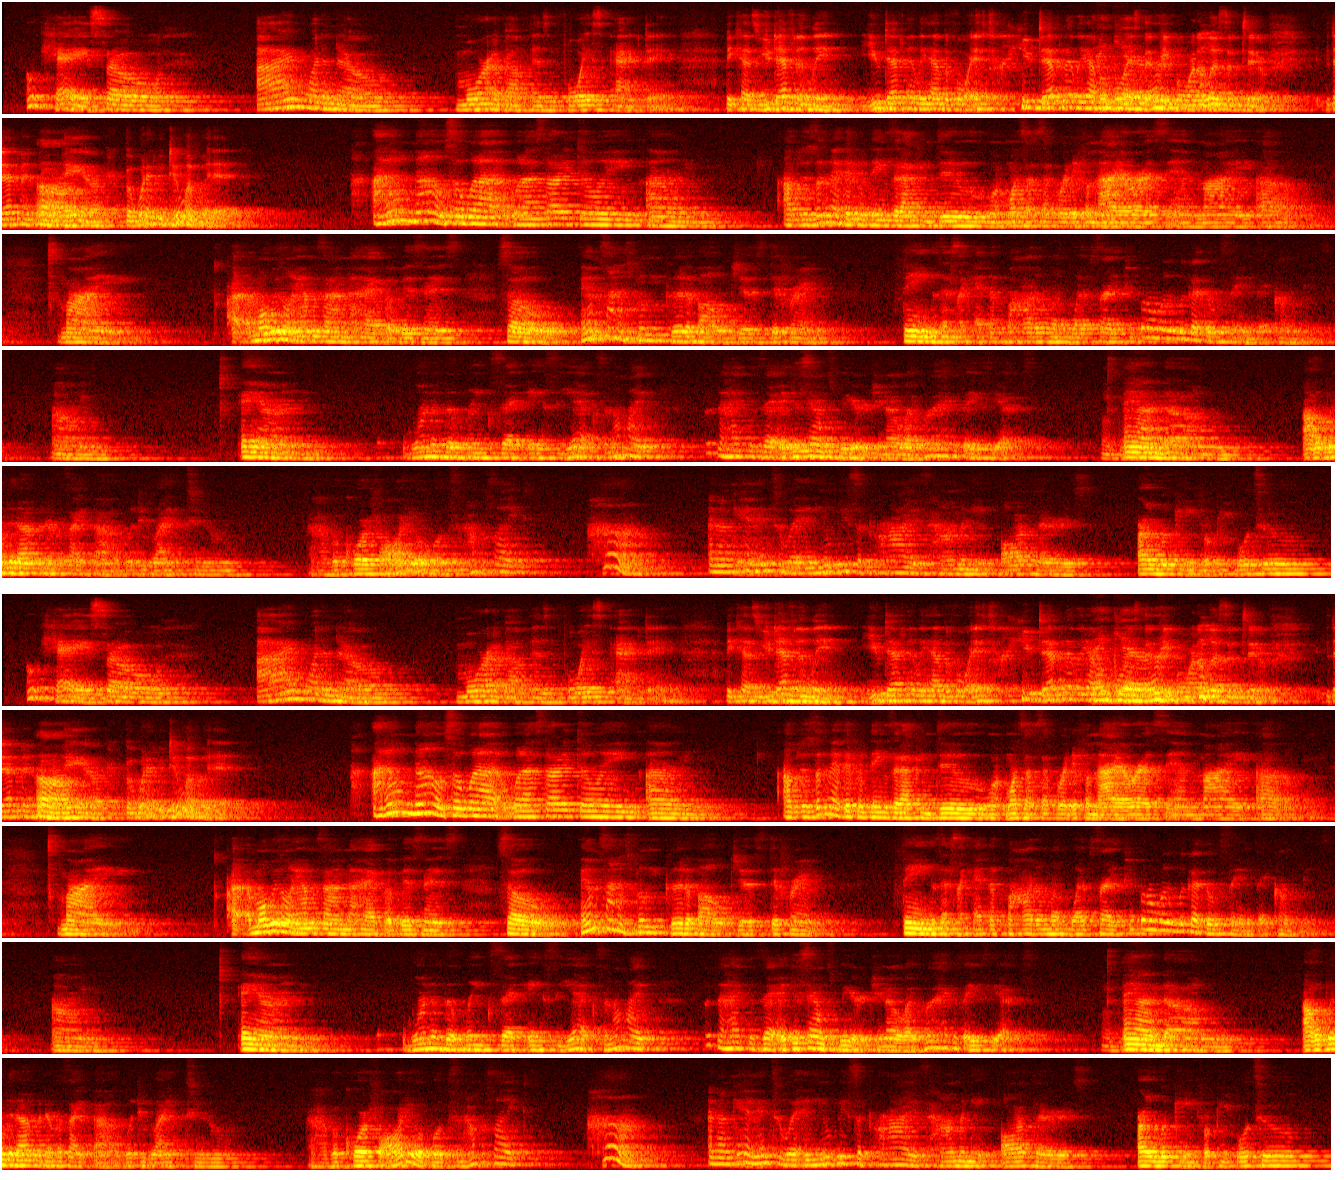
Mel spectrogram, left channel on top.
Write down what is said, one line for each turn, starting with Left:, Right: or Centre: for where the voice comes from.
Left: Okay, so I want to know more about this voice acting because you definitely,
Right: hmm
Left: you definitely have the voice. <laughs> You definitely have
Right: Thank
Left: a voice
Right: you.
Left: that people want
Right: <laughs>
Left: to listen to. It's definitely
Right: Oh,
Left: there, but what are you doing with it?
Right: I don't know. So what I what I started doing, um, I was just looking at different things that I can do on- once I separated from the IRS and my um my I, I'm always on Amazon. and I have a business, so Amazon is really good about just different. things that's like at the bottom of websites. People don't really look at those things at companies.
Left: Mm-hmm.
Right: Um, and one of the links said ACX, and I'm like, what the heck is that? It just sounds weird, you know, like what the heck is ACX?
Left: hmm
Right: And um, I opened it up and it was like, uh, would you like to uh, record for audiobooks? And I was like, huh. And I'm
Left: Hmm.
Right: getting into it, and you'll be surprised how many authors are looking for people to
